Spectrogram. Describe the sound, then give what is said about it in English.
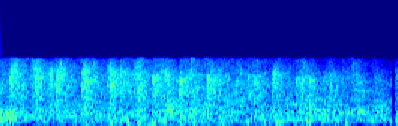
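A church audience claps hands for Jesus steadily for several seconds, a dense, continuous patter of many overlapping claps with a few sharper, louder hits mixed in. “Just clap your two hands for Jesus.”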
